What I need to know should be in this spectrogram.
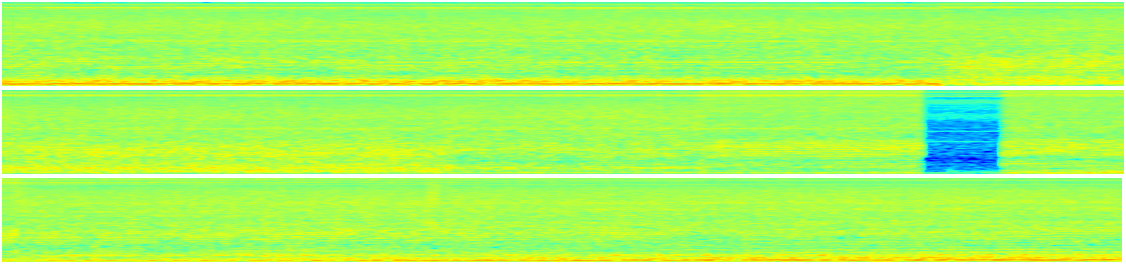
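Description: Propeller aircraft engines drone steadily, briefly cutting out and then growing louder again.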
